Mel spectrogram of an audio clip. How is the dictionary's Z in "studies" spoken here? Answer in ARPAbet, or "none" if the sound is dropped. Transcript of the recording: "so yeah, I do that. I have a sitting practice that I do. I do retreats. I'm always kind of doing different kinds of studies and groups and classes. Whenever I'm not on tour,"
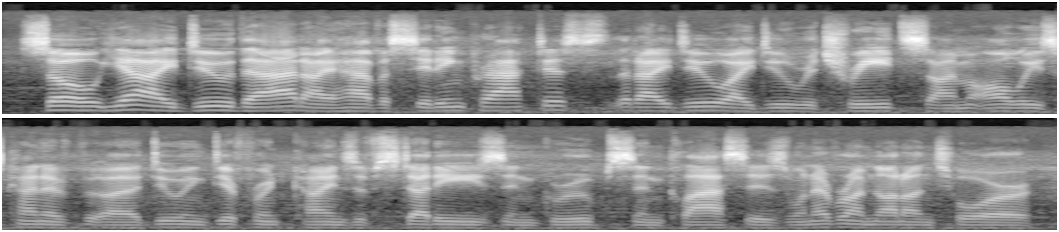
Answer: Z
